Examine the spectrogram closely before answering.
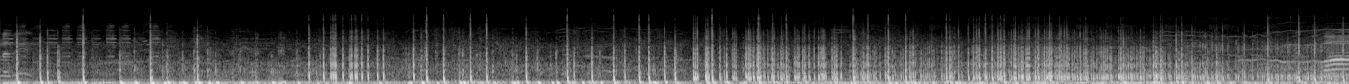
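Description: Fireworks display: a dense run of sharp cracks and bangs, many a second, over a steady low rumble.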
